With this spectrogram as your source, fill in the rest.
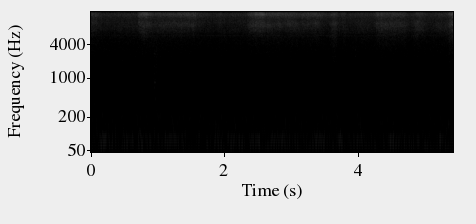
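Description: Hair rustles softly close by.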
